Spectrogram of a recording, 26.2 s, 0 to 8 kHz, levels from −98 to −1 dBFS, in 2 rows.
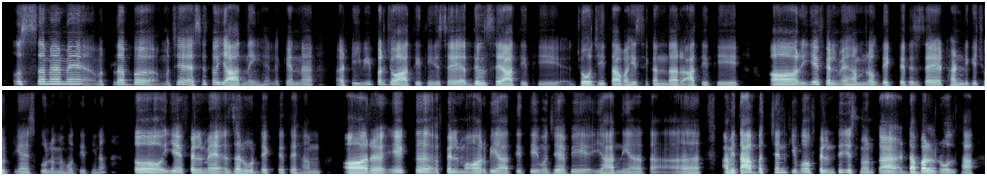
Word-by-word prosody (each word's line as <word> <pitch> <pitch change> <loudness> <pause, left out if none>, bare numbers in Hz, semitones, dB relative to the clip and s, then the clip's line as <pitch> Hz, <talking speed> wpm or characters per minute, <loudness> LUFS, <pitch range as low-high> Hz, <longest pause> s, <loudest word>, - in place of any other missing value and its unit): उस 225 0 -4
समय 225 0 +1
में 220 0 -3
मतलब 190 +1 -4 0.4
मुझे 185 +4 -5
ऐसे 155 +5 -4
तो 185 0 -6
याद 150 -4 +4
नहीं 145 -2 -12
है, 165 +5 -19
लेकिन 160 -1 -12 0.5
अ, 145 - -2
टीवी 150 +6 -12
पर 195 0 -2
जो 185 +1 0
आती 150 0 +3
थी, 170 +1 -14
जैसे 155 -1 -2
दिल 135 +2 -1
से 140 +4 -1
आती 125 -2 +4
थी, 115 -1 -17 0.2
जो 145 0 +5
जीता 135 -1 0
वही 125 +2 -3
सिकंदर 120 -2 -4
आती 115 +1 -2
थी, 115 0 -10 0.4
और 170 0 +5
ये 195 +4 0
फ़िल्में 175 -2 -2
हम 165 0 -4
लोग 160 -2 -4
देखते 135 +1 -5
थे। 145 +1 -10
जैसे 140 +1 0
ठंड 135 0 -3
की 135 +1 -10
छुट्टियाँ 130 0 -9
स्कूलों 120 -1 -14
में 125 -1 -15
होती 110 +1 -16
थीं 120 +1 -24
ना, 165 +6 -16 0.4
तो 175 -3 +4
ये 170 +3 0
फ़िल्में 145 -4 -1
ज़रूर 125 +1 -1
देखते 110 0 -8
थे 110 0 -8
हम। 110 0 -13 0.4
और 140 0 +9
एक 170 +6 +1 0.5
फ़िल्म 170 -1 -1
और 155 0 +1
भी 165 +1 -3
आती 140 -1 -3
थी, 160 +2 -8
मुझे 145 -2 -4
अभी 140 -1 -9
याद 130 +1 -2
नहीं 130 -1 -11
आ 120 - -8
रहा - - -6
था। 110 - -12 0.6
अ, - - -11 0.4
अमिताभ 165 +6 +8
बच्चन 185 +3 -2
की 180 - -5
वो 175 0 -1
फ़िल्म 155 -1 -2
थी 180 - -2
जिसमें 180 -2 -3
उनका 165 0 +4 0.2
डबल 140 +2 +7
रोल 115 -1 -4
था। 105 -1 -4
145 Hz, 175 wpm, -25 LUFS, 130-170 Hz, 0.6 s, और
